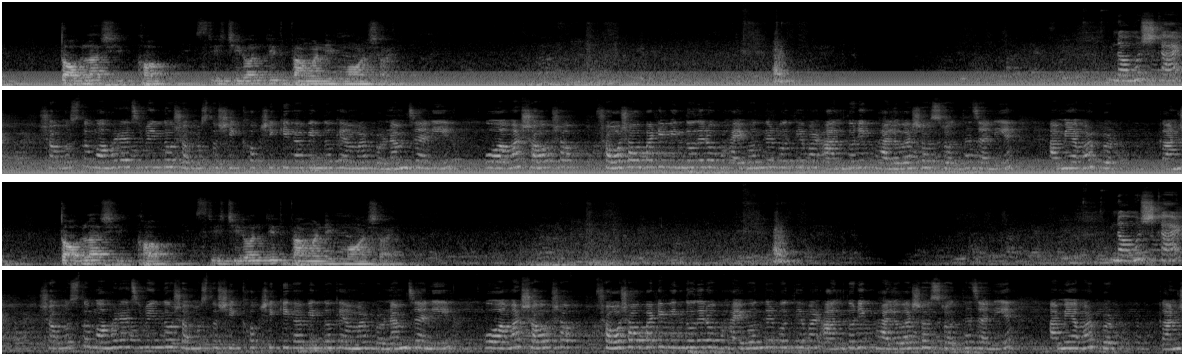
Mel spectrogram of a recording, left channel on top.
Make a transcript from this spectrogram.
তবলা শিক্ষক শ্রী চিরঞ্জিত প্রামাণিক মহাশয়। নমস্কার। সমস্ত মহারাজবৃন্দ, সমস্ত শিক্ষক শিক্ষিকাবৃন্দকে আমার প্রণাম জানিয়ে ও আমার সহসহপাঠী বৃন্দদের ও ভাই বোনদের প্রতি আমার আন্তরিক ভালোবাসা ও শ্রদ্ধা জানিয়ে আমি আমার গান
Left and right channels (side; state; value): left; noise; hum, 3 dB below the sound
